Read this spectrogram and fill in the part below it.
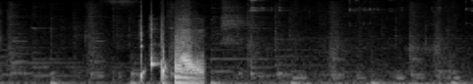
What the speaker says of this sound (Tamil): மூணு தக்காளி பெரிய தக்காளி வந்து கட் பண்ணி வச்சுருக்கோம் இப்போ அந்த தக்காளியும் இதில் சேர்த்துடலாம்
